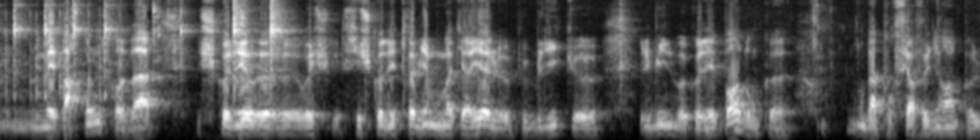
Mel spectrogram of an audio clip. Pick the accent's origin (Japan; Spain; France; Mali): France; Paris, Île-de-France; born there; le 12e, donc avenue Daumesnil, ma mère a accouché avenue Daumesnil, voilà. Et donc, je suis né à Paris, et depuis que je suis majeur, je vis à Paris.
